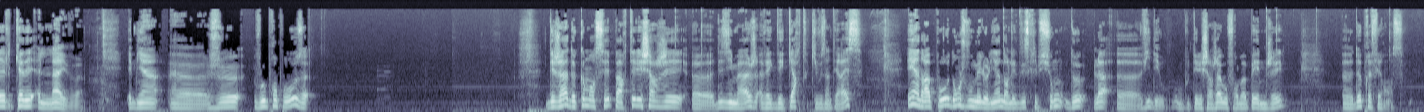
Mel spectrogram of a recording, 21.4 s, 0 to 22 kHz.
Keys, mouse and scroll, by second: 9.7-11.1 drag, 13.8 click, 19.8-21.0 drag.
